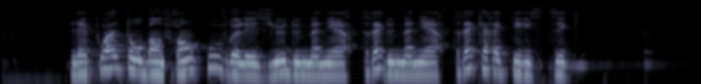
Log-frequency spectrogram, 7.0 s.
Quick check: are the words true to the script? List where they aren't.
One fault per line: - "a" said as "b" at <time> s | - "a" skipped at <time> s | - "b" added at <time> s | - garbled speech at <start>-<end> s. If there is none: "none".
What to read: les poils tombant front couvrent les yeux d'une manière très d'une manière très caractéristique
none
